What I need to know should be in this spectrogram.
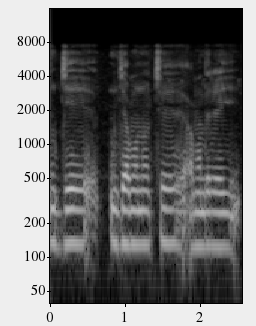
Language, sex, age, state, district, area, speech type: Bengali, male, 30-45, West Bengal, Hooghly, urban, spontaneous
